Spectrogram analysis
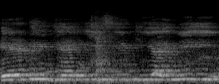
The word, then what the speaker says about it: adjective: The word which qualifies noun or pronoun is called adjective. A-D-J-E-C-T-I-V-E. How will pronounce it? Adjective. Adjective. D is silent.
